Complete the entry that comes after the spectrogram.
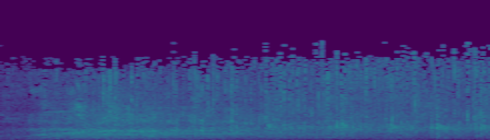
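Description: An audience applauds steadily for about three seconds after a speaker presents a chart, a dense wash of clapping at an even level, with a hint of light laughter mixed in.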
